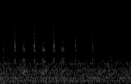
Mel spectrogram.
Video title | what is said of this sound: Re Review Logitech G303 G402 and G502 Spectrum | rattles loudly when tapping it and this sound while shaking it - even with the scroll well held in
